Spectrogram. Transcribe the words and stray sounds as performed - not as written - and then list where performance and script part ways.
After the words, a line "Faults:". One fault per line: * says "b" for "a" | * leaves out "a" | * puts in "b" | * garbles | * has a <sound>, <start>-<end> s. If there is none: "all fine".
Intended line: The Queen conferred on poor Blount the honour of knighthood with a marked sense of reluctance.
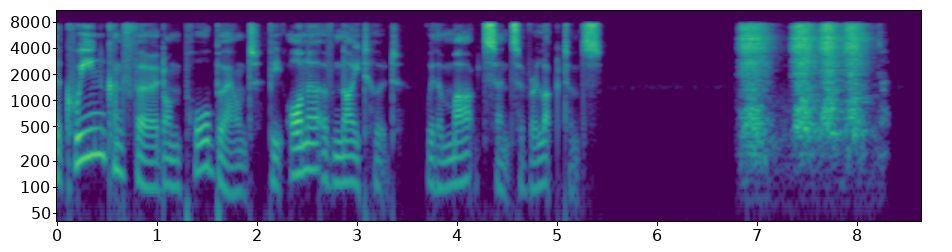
The Queen conferred on poor Blount the honour of knighthood with a marked sense of reluctance.
Faults:
* has a sniff, 6.8-8.4 s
